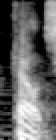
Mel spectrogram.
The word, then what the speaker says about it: Coates: corner and extend along the adjacent street there, Coates, or I'm not sure the pronunciation of that, but I think you, how is that pronounced, Jimmy? Coates, the adjacent street? Couts, yes, thank you.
